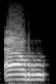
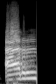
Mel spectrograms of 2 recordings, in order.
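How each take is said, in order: First: The r is heavy and full. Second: The r is light and thin. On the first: The speaker calls it right. "तो अभी यहाँ पर हम मोटी रॉ को अदा करेंगे" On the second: The speaker calls it wrong. "एर करने से बारीक रॉ अदा हो रही है और ये मखरज गलत हो जाएगा"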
